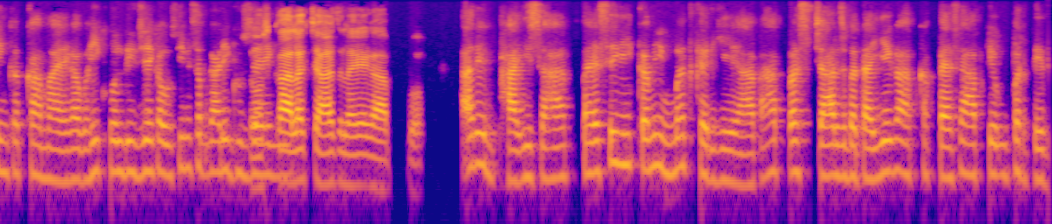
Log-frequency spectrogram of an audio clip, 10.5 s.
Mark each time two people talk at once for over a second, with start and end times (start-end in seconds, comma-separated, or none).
none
